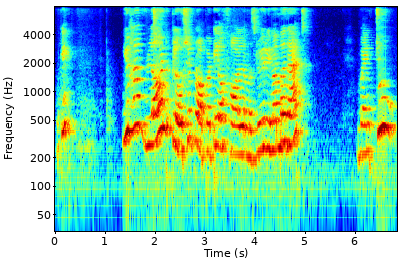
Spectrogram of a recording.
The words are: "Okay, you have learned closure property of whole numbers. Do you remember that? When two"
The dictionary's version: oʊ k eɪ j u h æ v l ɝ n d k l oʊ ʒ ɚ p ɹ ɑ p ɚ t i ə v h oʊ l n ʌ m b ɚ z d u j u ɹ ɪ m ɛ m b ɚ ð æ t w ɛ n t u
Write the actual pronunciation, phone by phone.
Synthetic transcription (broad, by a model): oʊ k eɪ j u h æ v l ɝ n d k l oʊ ʃ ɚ p ɹ ɑ p ɚ t i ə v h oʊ l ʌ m ɚ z d u j u ɹ ɪ m ɛ m b ɚ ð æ t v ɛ n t u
